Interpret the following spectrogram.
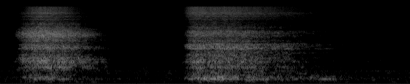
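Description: A man breathing audibly close to the microphone: one short breath lasting under a second, then a longer one of about a second and a half that tails off.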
